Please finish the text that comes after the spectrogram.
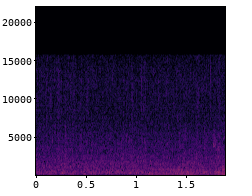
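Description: A mountain stream in a rocky valley in Yangyang, Korea, in spring, flowing over stones with a steady, close, even rush of water that continues unbroken throughout.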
